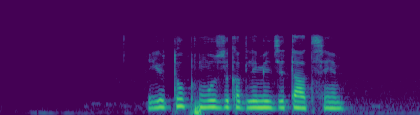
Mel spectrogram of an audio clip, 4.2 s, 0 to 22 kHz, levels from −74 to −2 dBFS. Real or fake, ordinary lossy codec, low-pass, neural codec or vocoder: fake; none; 7.2 kHz; codec, 16 kHz, 4 kbps, FunCodec, trained on Chinese and English, 50 frames a second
